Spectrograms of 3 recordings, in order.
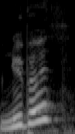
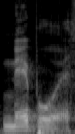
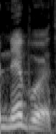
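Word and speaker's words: Knebworth: do you say that, Newburth? Nebworth. Oh, Nebworth. Excuse me, The Brit. K is silent.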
